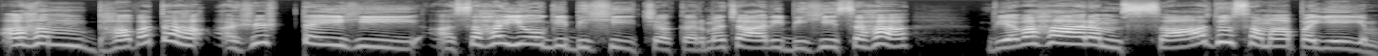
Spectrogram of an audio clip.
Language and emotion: Sanskrit, angry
